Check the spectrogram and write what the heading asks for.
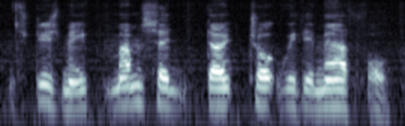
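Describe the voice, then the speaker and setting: A man's voice: mid-range voice, flat delivery, normal speed, a little hiss or hum. A man, chatting casually to the camera inside a small tent with a wood stove and rambling in self-deprecating asides. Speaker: outdoor vlogger. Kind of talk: casual solo vlog commentary.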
